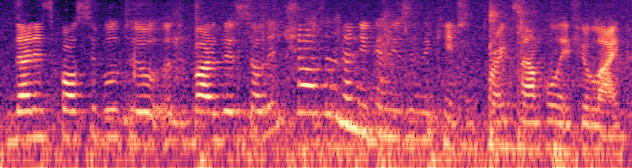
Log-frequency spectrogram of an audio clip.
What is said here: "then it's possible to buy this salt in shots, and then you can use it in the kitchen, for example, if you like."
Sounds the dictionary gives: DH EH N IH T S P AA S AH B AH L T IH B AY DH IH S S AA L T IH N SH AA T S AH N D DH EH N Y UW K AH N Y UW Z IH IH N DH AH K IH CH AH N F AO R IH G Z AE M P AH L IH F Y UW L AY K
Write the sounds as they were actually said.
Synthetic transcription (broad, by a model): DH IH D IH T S P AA S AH B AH L T IH B AY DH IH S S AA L IH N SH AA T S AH N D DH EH N Y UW K AH N Y UW Z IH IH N DH AH K IH CH AH N F AO R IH G Z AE M P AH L IH F Y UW L AY K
